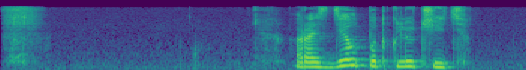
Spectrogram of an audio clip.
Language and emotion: Russian, neutral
